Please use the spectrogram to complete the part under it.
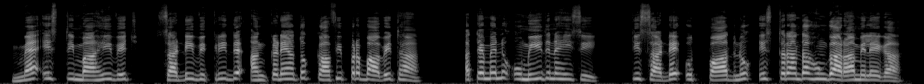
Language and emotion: Punjabi, surprised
